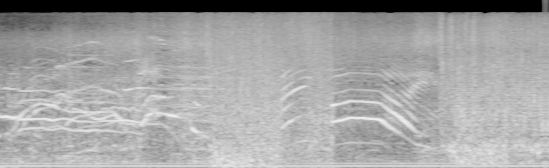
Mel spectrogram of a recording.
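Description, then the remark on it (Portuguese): Splashing and sloshing water at a busy water park, with excited voices and shrieks from a crowd over steady background noise, loud throughout. “Acabou de ouvir alguém criando memórias. Áureas Parque. Vem aí um mega parque aquático com piscina de ondas”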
